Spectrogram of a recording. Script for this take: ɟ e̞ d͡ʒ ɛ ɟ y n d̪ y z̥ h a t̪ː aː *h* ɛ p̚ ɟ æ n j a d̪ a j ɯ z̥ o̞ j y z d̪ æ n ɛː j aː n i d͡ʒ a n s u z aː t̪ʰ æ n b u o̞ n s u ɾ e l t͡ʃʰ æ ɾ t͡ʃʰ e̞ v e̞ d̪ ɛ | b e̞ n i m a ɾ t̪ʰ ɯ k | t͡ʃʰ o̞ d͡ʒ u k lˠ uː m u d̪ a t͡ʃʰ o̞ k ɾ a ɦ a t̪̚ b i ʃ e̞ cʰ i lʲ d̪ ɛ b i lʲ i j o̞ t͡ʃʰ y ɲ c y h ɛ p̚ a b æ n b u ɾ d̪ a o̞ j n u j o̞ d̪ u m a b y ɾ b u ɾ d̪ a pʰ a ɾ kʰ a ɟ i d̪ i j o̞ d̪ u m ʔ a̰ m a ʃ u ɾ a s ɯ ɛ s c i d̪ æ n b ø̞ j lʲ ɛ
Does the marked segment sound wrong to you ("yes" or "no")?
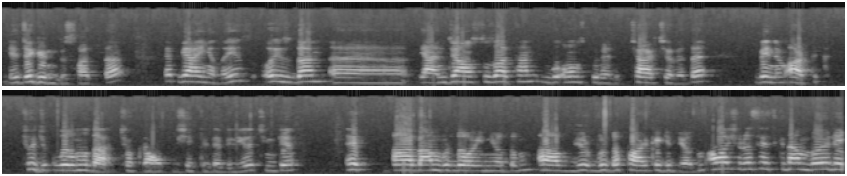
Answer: no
